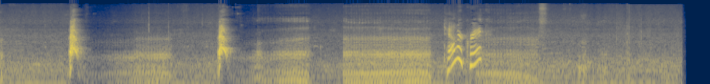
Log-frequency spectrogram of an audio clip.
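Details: Playful Shih Tzu puppy in a playpen, so excited she leaps off the walls: sustained low growling broken by sudden sharp yaps and a wavering whine near the end, with a person's voice mixed in.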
